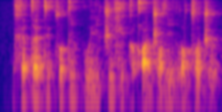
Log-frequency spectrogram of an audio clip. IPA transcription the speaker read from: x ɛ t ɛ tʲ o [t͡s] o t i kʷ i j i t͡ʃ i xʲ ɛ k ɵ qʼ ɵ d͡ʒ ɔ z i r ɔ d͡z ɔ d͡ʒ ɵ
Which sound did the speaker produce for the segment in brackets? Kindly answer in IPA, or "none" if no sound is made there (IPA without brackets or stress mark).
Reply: t͡s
